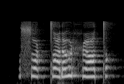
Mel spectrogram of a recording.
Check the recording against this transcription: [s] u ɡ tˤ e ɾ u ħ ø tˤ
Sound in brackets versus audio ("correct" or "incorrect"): incorrect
